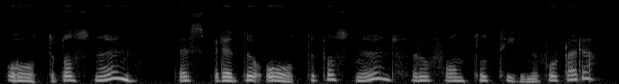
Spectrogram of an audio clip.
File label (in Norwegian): åte på snø`n, Numedalsmål; Dei spreidde åte på snø`n før o få`n te o tine fortare.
